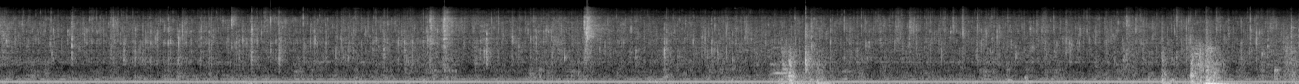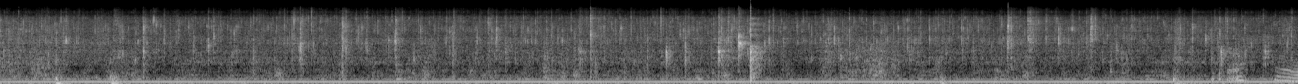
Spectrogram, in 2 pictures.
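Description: Bacon frying in a skillet: a steady sizzling crackle with louder pops of spitting fat every few seconds, over a low steady hum.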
